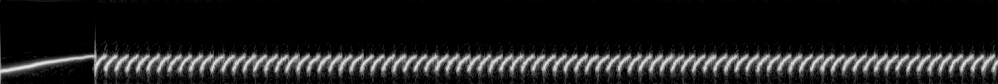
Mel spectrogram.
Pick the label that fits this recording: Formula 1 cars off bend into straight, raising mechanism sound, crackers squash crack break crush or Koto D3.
raising mechanism sound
